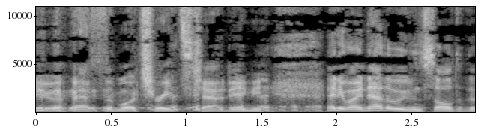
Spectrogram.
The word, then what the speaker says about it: Cialdini: and I'm not going to start now because I can't pronounce his surname. – Yeah, Robert Cialdini. – I hear Cialdini. – Cialdini, or which sounds spelled like Cialdini, but yep. I think he said Cialdini.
